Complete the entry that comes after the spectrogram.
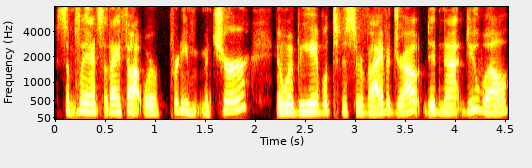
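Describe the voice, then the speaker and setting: A woman with a Midwestern American accent and a medium pitch, her sound dry and close with no echo, over a quiet background. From northwest Ohio. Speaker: master gardener volunteer coordinator. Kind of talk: lecture. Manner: fast.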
